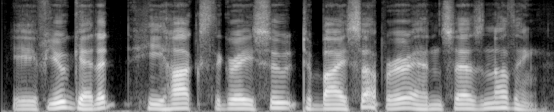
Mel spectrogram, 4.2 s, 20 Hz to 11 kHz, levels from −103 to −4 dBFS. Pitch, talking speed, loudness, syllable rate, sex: 130 Hz, 215 wpm, -18 LUFS, 4.5 syllables/s, male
